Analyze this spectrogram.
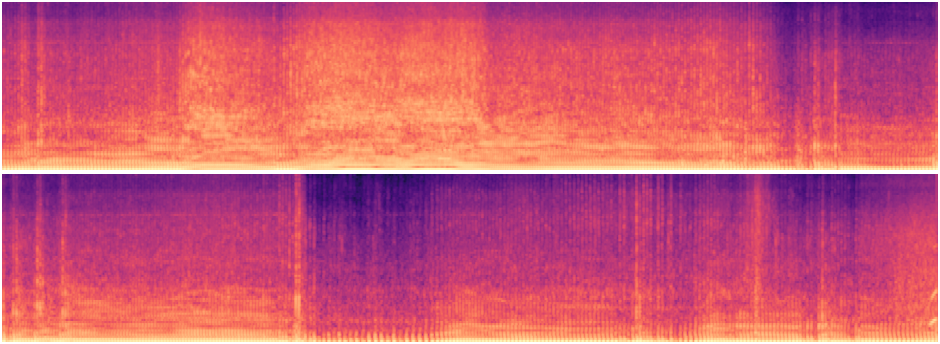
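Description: Habal-habal motorcycle taxi's engine running under way. A few seconds in, the revs rise and fall several times under a loud rushing noise.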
